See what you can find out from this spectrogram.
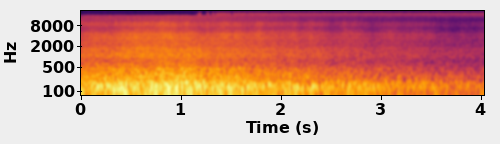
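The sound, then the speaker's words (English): Strong wind buffets the microphone with a loud, continuous low rumble and gusty roar, no one talking, easing off slightly toward the end. “I mean, good God, is it windy. I don't even know if this is going to be usable audio here.”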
